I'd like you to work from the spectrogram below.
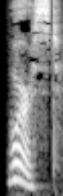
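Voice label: "worst", American English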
